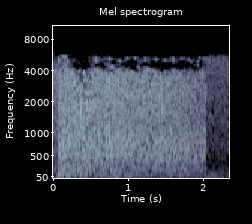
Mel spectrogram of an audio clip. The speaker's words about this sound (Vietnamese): Bây giờ xin quý vị hãy dành tràng pháo tay để lắng nghe lý giải của Phật giáo thông qua Ni sư Huệ Liêm. Kính mời.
